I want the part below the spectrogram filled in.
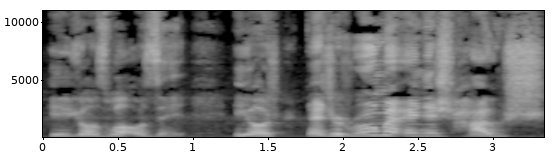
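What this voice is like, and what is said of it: Put-on Irish accent. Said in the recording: “I'm going to stop the Irish accent before I get shot.”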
